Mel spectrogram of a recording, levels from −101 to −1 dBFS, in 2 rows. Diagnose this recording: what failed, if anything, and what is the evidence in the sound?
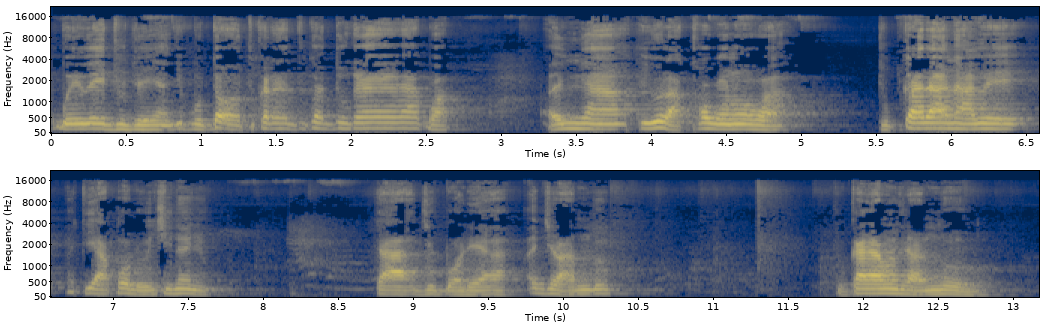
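Nothing in the recording points to a failure at any stage between capture and playback. No event in the sound calls for a diagnosis.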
